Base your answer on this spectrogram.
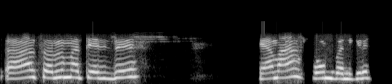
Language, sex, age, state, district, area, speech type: Tamil, female, 18-30, Tamil Nadu, Tirupattur, rural, conversation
